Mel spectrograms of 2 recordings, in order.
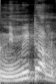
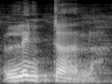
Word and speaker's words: lintel: जाई थाए सेटा को निमिटाल कहा जाए नहीं ए spelling LINTEL this is लिंटल this is लिंटल नॉट निमिटाल but this is लिंटल आपण घर करिसंती आपण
